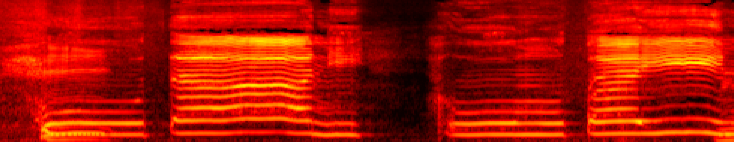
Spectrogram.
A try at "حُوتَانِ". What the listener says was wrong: حوتا باریک پڑھنی. تو موٹا کیوں کر دی؟ حوتانی، حوتینی.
